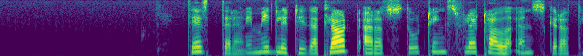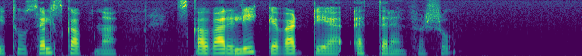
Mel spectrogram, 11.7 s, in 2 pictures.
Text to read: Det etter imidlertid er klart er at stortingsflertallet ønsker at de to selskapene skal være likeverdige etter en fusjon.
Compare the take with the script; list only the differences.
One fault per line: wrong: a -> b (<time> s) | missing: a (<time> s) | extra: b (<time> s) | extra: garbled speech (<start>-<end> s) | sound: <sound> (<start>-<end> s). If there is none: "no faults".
no faults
